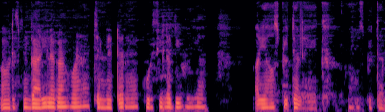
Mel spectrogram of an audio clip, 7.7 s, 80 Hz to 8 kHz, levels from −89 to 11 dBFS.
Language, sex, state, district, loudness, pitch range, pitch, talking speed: Hindi, male, Bihar, Begusarai, -23 LUFS, 100-110 Hz, 105 Hz, 155 wpm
